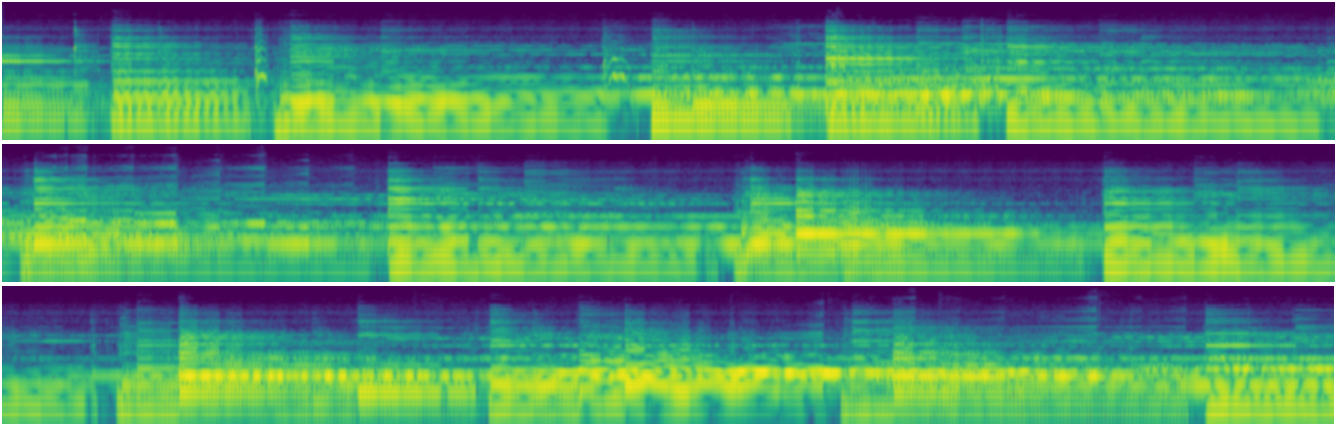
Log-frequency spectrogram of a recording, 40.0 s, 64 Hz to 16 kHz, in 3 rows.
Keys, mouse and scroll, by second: 0.1-1.9 middle drag, 0.5 c, 4.7-6.2 right drag, 5.3-7.5 middle drag, 6.2 c, 7.5 right click, 8.2 KP_Decimal, 8.4 ctrl+s, 8.4 right click, 9.3 middle click, 12.1 e, 12.2-13.2 middle drag, 15.1 right click, 16.0 ctrl+z, 16.5 ctrl+z, 17.1 ctrl+r, 19.2-21.1 right drag, 19.6 c, 27.7-29.5 right drag, 32.4 ctrl+r, 37.6 ctrl+r, 39.1-39.9 right drag, 39.7 KP_Decimal.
